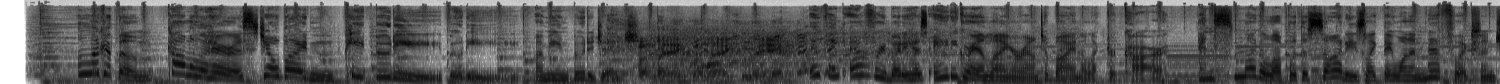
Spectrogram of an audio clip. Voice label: Political English

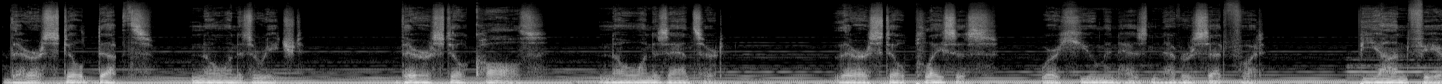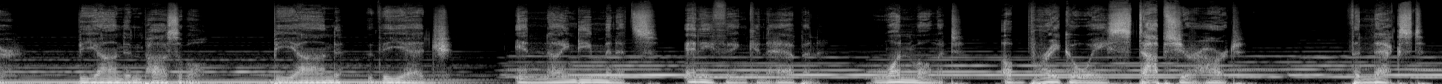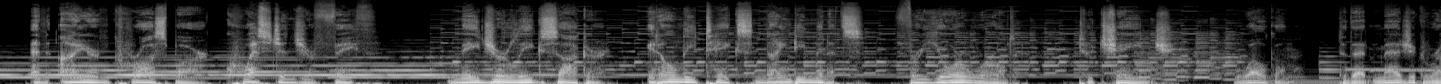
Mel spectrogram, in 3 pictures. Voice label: Smooth

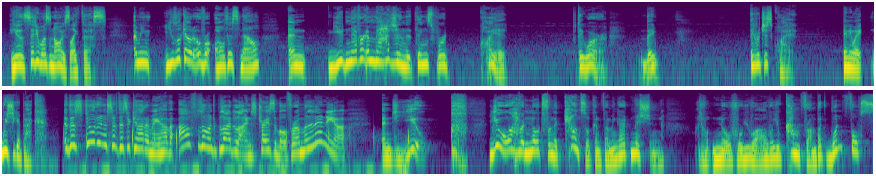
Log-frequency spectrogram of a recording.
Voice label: Animation

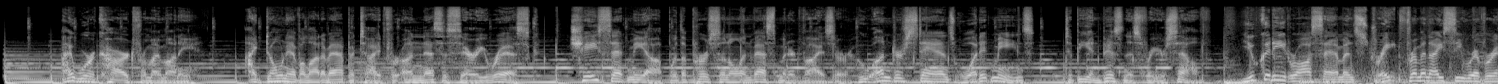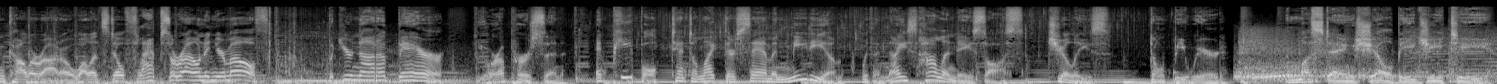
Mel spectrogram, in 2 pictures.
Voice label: Commercial English

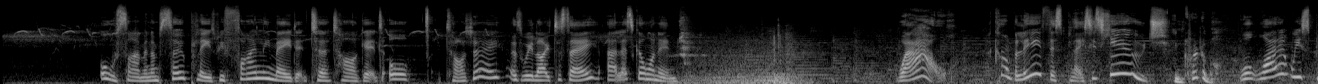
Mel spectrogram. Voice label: Dialogue British Accent

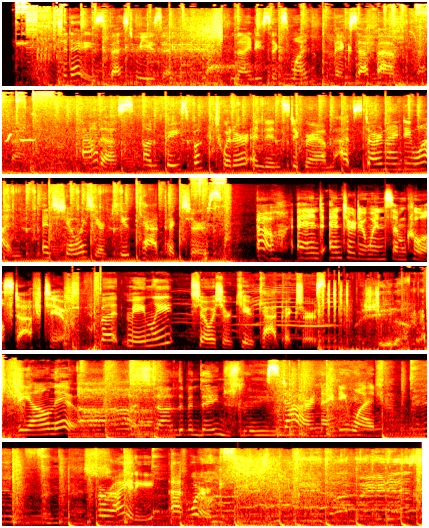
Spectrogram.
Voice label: Radio Imaging

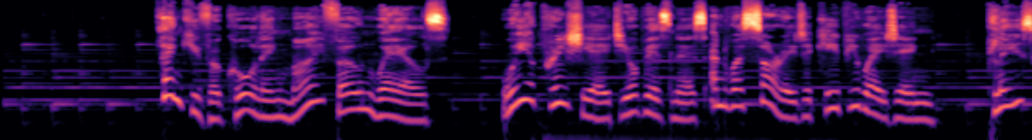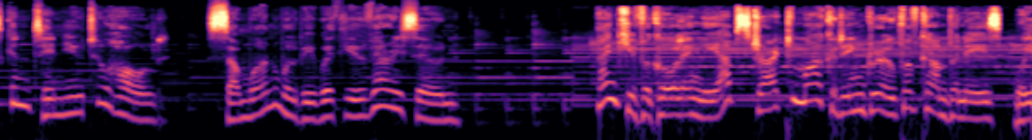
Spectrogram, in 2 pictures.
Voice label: Telephony IVR

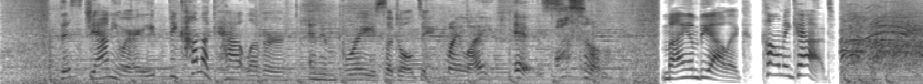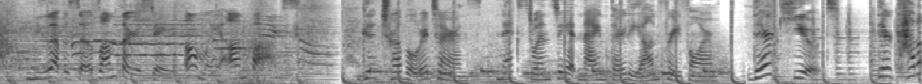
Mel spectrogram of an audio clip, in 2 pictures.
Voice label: Promo

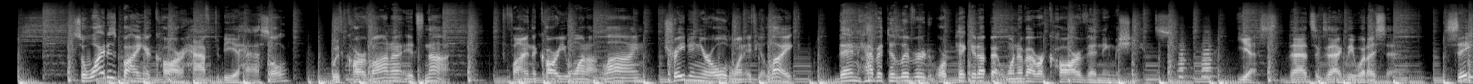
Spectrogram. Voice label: Explainer

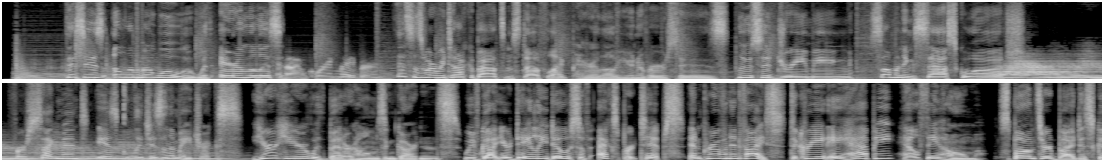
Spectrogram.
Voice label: Podcast NonBinary English

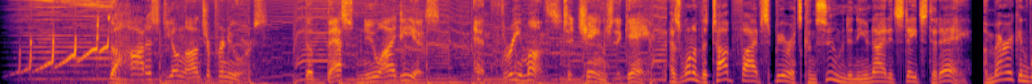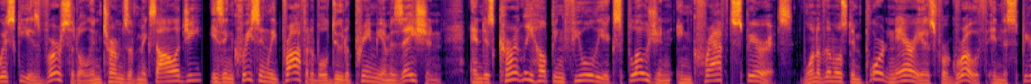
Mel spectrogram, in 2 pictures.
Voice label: Corporate Narration

